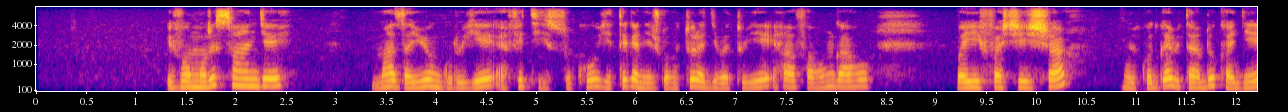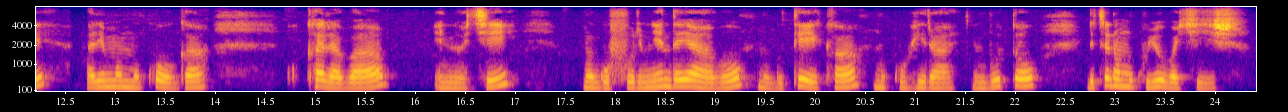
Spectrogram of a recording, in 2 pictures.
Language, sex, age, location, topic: Kinyarwanda, female, 25-35, Kigali, health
